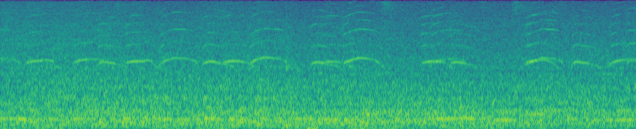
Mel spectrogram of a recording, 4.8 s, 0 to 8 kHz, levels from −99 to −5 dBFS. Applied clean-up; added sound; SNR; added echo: none; Ocean; -5 dB; reverberation time 1.1 s.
